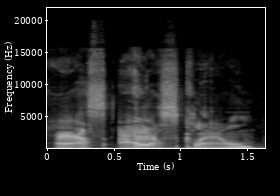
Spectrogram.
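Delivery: "Ass, ass clown" stretched very slow, savouring each word; drawn-out demo. Shown as a demonstration. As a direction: spell out "ass clown" slowly like teaching the phrase. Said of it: "So people say that in, in English as well".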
